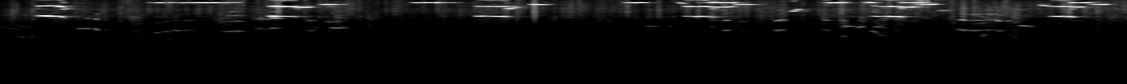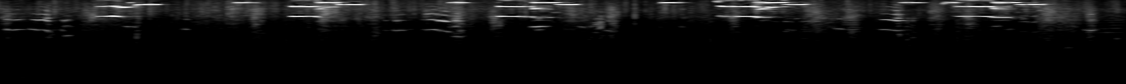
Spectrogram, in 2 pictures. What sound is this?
This is a pure recording of a young child riding a very squeaky trike along a path that has quite a bit of course sand on it.
child, field-recording, kid, path, playground, purist, ride, sand, squeak, squeaky, tricycle, trike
